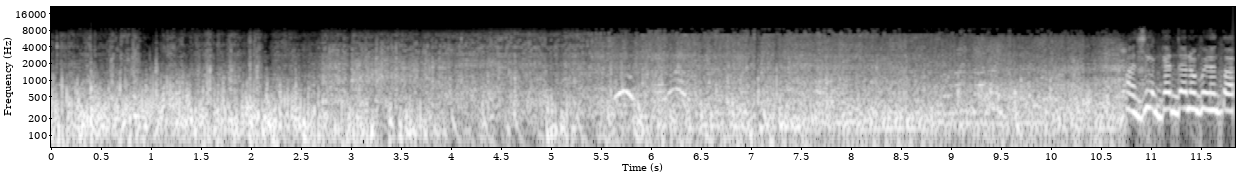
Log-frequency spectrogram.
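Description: Bike tyres crunch and roll over gravel.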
